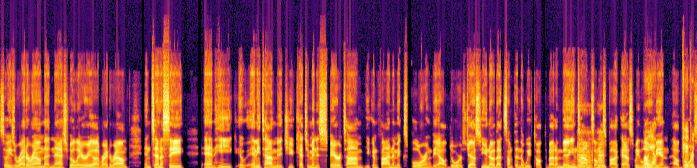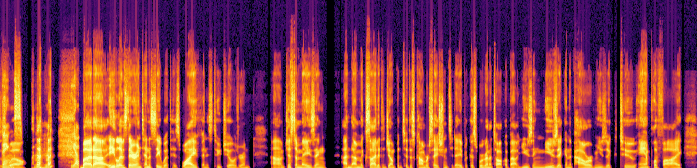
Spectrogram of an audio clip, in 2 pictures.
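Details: Adult male podcast host; normal speech.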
